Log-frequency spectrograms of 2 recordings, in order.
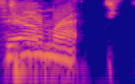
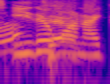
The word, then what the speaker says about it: Tamara: Yes, it's Tamara. T-A-M-A-R-A. – Tamara? – Yes, Tamara? – Tamara.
